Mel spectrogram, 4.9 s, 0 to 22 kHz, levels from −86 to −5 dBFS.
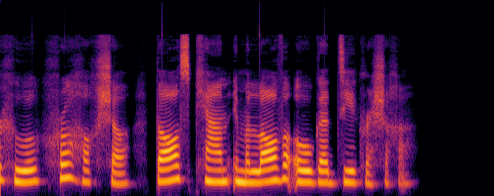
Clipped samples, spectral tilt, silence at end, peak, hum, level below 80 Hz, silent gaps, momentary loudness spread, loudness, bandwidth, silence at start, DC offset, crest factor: under 0.1%; -5 dB/octave; 0.85 s; -6 dBFS; none; -74 dBFS; none; 12 LU; -21 LUFS; 12 kHz; 0 s; under 0.1%; 16 dB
